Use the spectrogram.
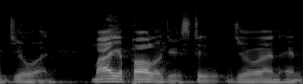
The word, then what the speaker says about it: Joanne: And just to make clear, I believe I may have mispronounced Joanne. I called her Joan. I think it should be Joanne.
